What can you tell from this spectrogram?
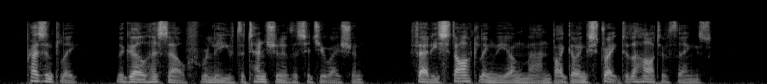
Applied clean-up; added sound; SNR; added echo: none; none; none; none.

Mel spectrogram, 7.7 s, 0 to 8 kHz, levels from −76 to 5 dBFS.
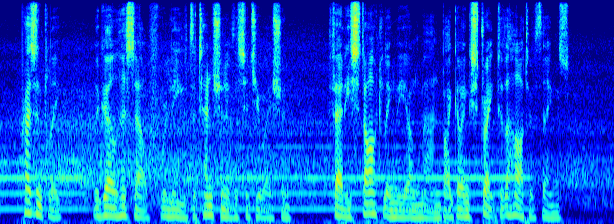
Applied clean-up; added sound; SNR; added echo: none; Brass instrument + Waves, surf; 12 dB; none.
